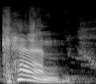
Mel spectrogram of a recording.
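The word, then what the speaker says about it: can: উচ্চারণটা কিন্তু ক্যান নয়, উচ্চারণটা বা খ্যান। উচ্চারণটা কী হবে? খ্যান।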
